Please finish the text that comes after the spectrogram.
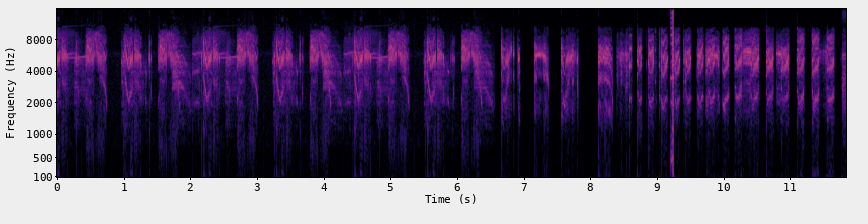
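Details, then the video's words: Swiftlet lure call meant to attract swiftlets, a dense run of high chirping and twittering pulses in quick bursts, some steady buzzy tones underneath, short gaps between bursts. "SUARA PANGGIL FULL BIRAHI +++ !!! WALET LANGSUNG KIS-KIS"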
